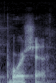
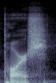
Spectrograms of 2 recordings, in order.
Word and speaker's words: Porsche: The correct way to say it is Porsche. Porsche. Yes. So everyone running around saying Porsche.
